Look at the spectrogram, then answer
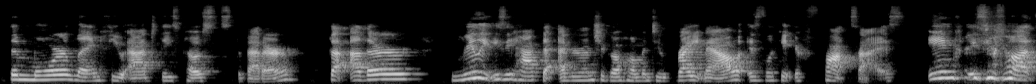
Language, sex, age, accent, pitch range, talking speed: English, female, 30-49, American, 165-230 Hz, 190 wpm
